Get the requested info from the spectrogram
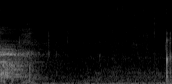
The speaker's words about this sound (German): Dein Hund bellt. Okay. Mein Hund, hat man das doll gehört? ist ja, so eine Tür dazwischen.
